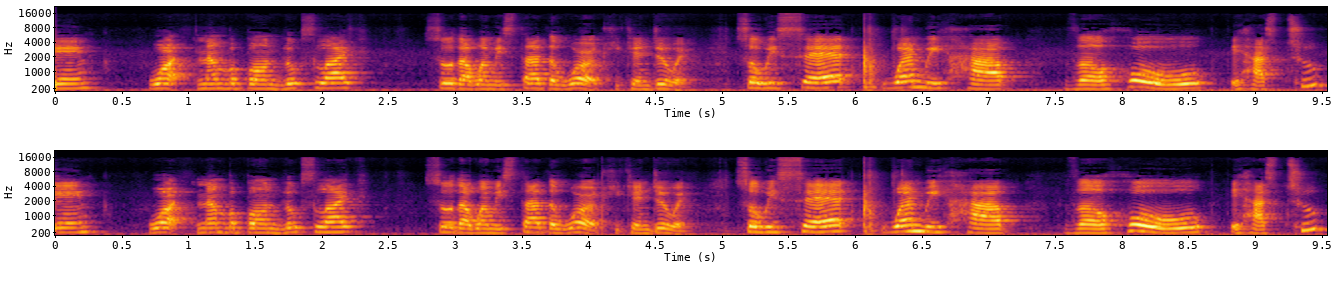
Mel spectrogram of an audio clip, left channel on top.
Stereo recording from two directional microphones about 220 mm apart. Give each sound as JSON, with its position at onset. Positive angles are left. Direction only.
{"t": 0.7, "sound": "a woman's voice", "side_deg": -45}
